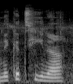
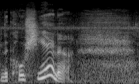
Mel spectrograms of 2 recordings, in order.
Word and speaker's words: Nicotiana: not looking happy and then we have these nicotianas i call them nicotina the first time and nobody corrected me guys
